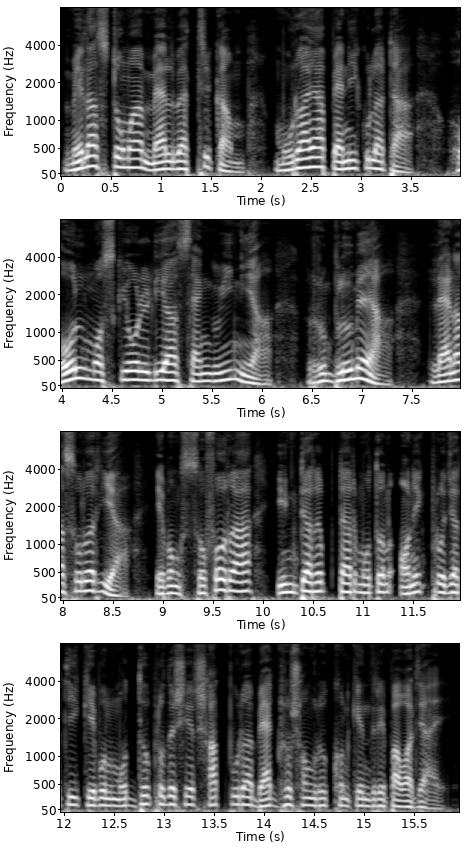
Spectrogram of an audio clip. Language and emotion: Bengali, neutral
